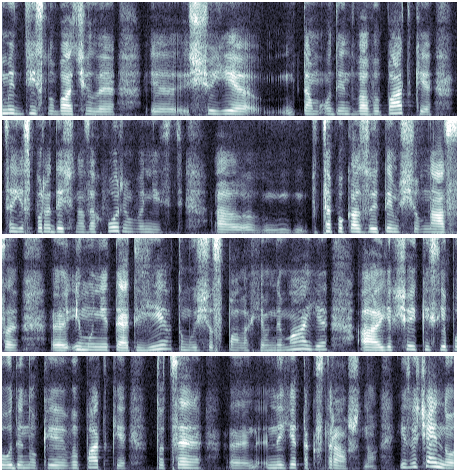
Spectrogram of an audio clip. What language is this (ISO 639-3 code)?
ukr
